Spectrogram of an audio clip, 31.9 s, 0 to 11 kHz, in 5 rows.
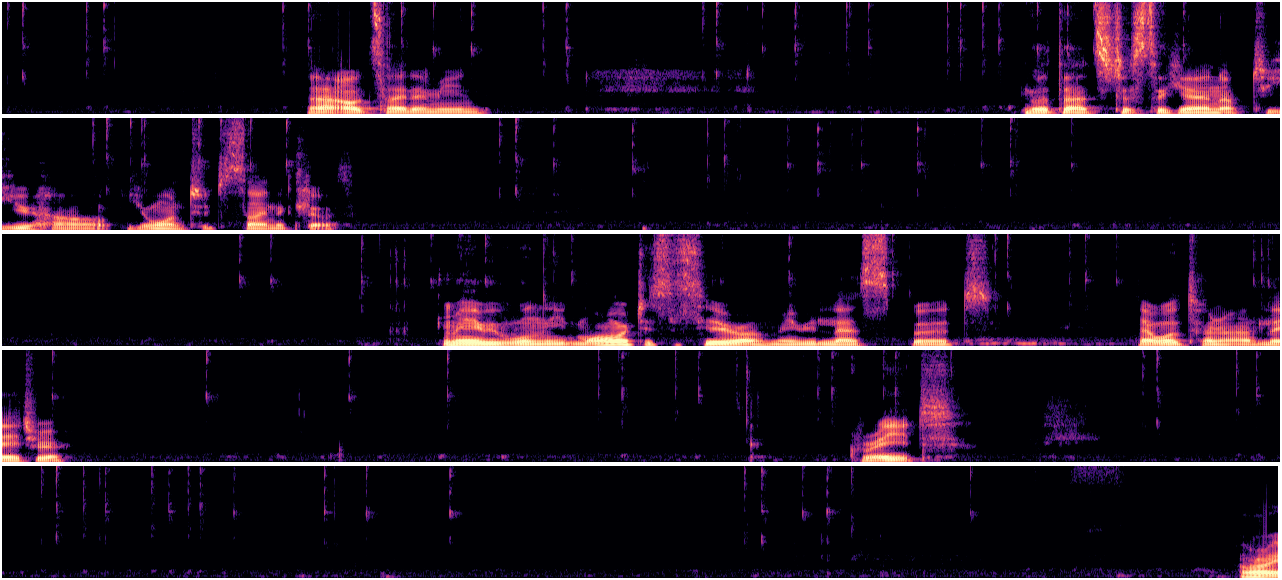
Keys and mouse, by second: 0.7 g, 1.7 g, 3.0 g, 5.5 middle click, 5.9 middle click, 6.3 e, 8.1 e, 9.3 middle click, 10.3 f, 10.7 Tab, 11.2 Tab, 11.7 a, 12.1 a, 17.5 g, 23.1 alt+w, 23.5 g, 23.9 shift+Tab, 24.1 g, 25.5 g, 26.2 g, 28.0 g, 29.4 click, 30.0 a, 30.2 a.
